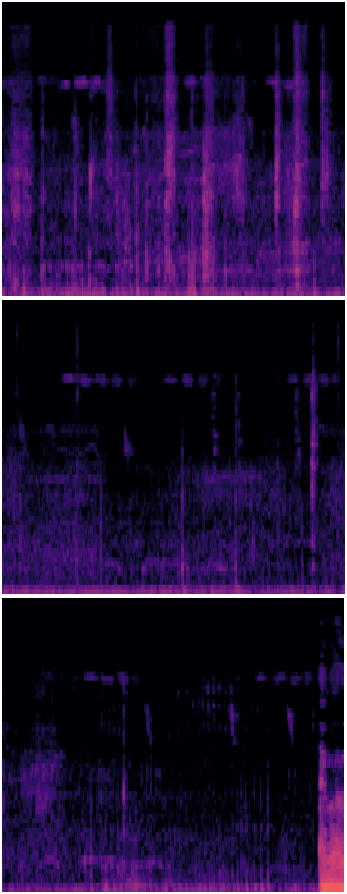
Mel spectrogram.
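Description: Near silence: room tone with a low steady hum and a few faint scattered clicks.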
